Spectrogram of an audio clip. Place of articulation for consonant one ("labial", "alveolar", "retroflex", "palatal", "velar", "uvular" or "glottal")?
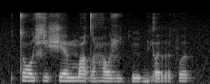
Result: alveolar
